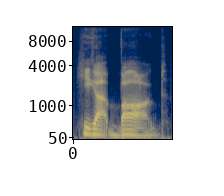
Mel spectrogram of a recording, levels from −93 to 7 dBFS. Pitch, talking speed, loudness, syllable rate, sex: 105 Hz, 180 wpm, -16 LUFS, 4.5 syllables/s, male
